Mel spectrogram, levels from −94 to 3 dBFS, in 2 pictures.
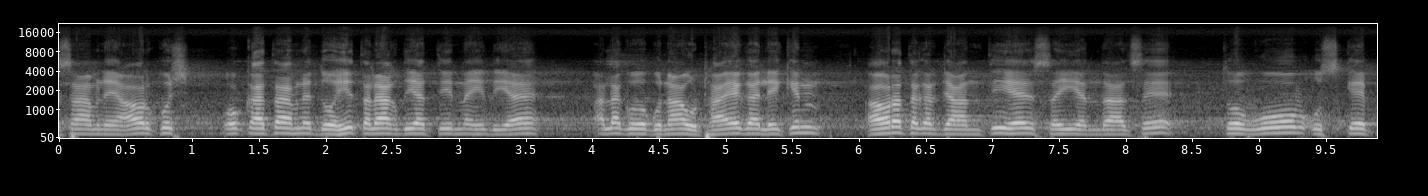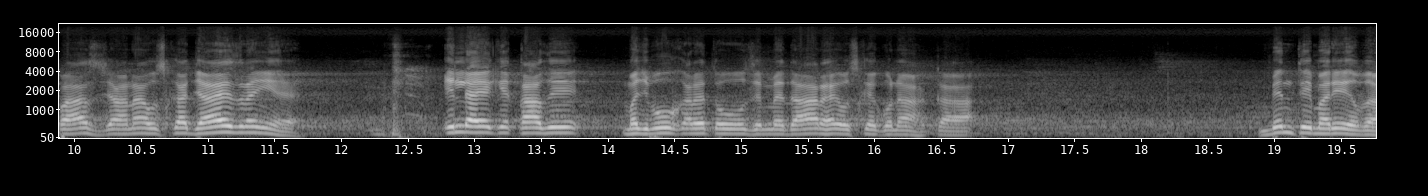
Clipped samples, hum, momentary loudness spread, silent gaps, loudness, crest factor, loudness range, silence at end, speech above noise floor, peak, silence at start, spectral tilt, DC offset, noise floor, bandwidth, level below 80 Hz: under 0.1%; none; 14 LU; none; -25 LUFS; 20 dB; 5 LU; 0 s; 23 dB; -6 dBFS; 0 s; -5.5 dB/octave; under 0.1%; -48 dBFS; 19 kHz; -56 dBFS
